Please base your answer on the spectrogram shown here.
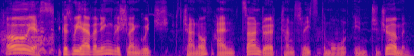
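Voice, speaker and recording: Sitting in a horse-drawn carriage on his farm, a man who grew up in Wales chats in a relaxed outdoor interview about the farm where he keeps bees. His mid-range voice is sing-song, pushed and bright, at a moderate pace, and his manner is easygoing with a dry wit. Geese are nearby amid faint outdoor noise.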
